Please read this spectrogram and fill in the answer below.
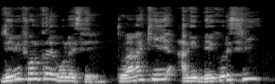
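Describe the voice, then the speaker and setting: A man's voice: high-pitched, expressive, fairly quick, warm tone, slightly rough. A man acting practical, matter-of-fact male characters in an audio story. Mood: casual. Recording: faint background noise.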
